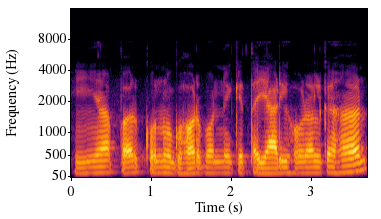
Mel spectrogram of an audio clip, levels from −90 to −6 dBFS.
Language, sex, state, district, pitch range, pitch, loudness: Maithili, male, Bihar, Samastipur, 115-125 Hz, 120 Hz, -19 LUFS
